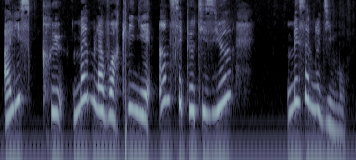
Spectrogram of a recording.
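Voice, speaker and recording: Brief: female storybook narrator, expressive and animated, slightly high voice. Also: measured pace, no room sound. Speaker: reader. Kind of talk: audiobook narration.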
